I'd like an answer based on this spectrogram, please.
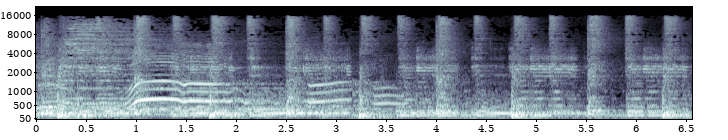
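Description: Rock music with a steady drum beat and held notes; a lead line slides up in pitch about a second in and again near three seconds.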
